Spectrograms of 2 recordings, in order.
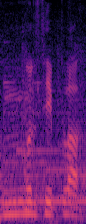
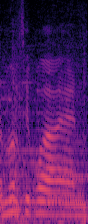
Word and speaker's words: Multipla: next to his Fiat multia how do you pronounce it uh I say like multipla yeah what happened here cuz you have a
